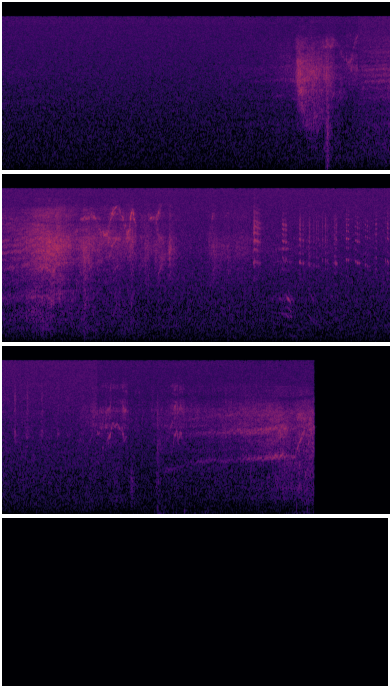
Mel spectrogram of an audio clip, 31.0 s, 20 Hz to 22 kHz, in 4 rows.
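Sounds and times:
toy buggy motor whining: 5.4 - 11.2, 12.7 - 15.6, 17.3 - 21.8.

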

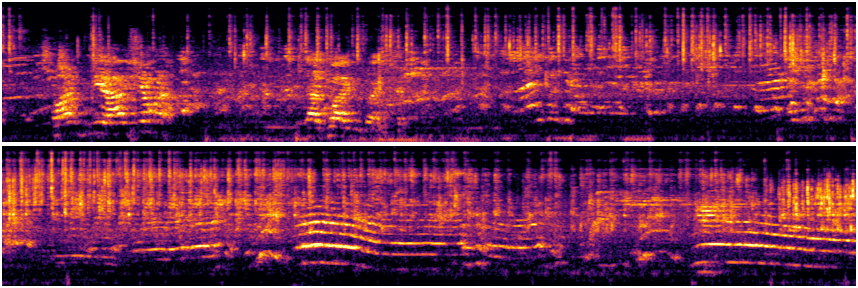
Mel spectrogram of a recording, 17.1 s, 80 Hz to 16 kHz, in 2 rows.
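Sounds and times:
seeds crackling in hot oil: 0.0 - 17.0.

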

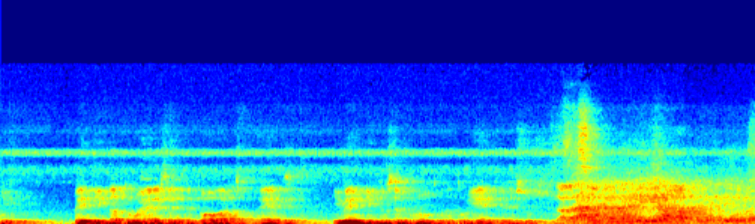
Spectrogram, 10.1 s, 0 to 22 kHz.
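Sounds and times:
man reciting prayer in monotone: 0.0 - 7.6.

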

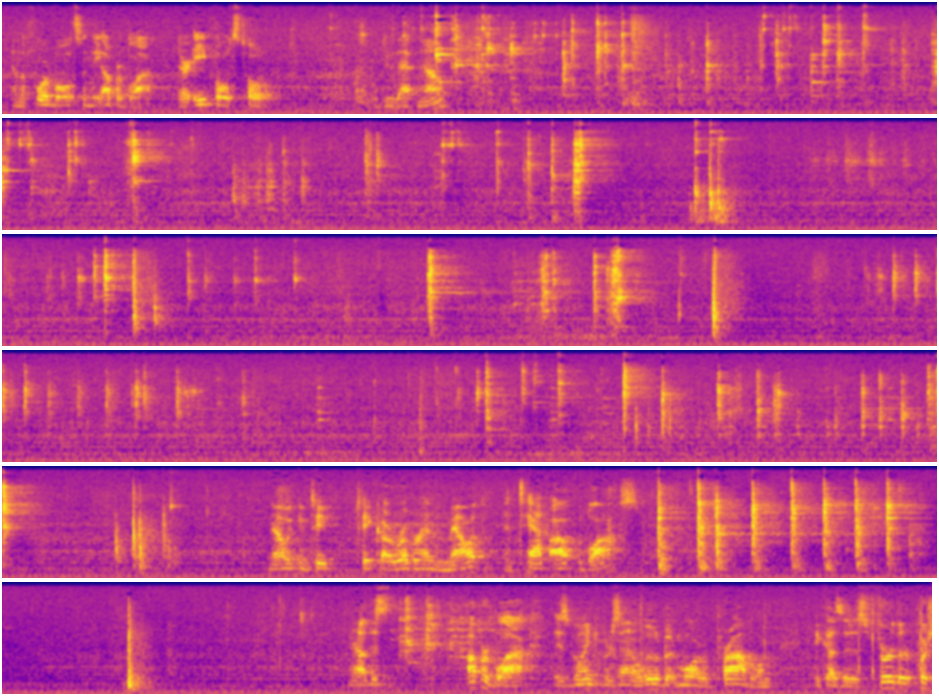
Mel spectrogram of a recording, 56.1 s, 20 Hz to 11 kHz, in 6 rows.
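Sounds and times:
wrenches clicking on steel bolts: 3.9 - 11.0, 23.0 - 26.0, 32.7 - 37.8.

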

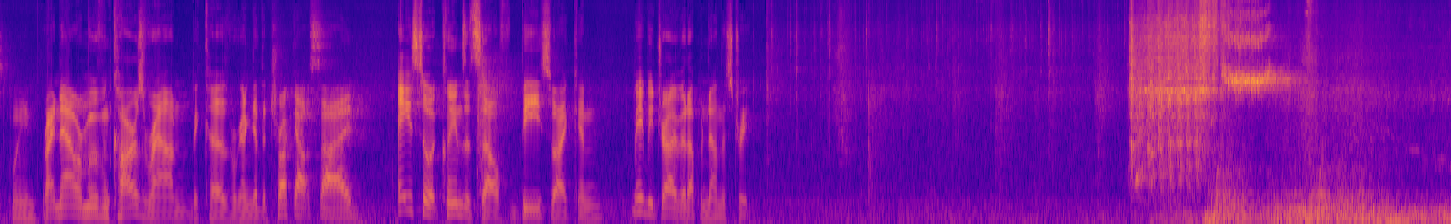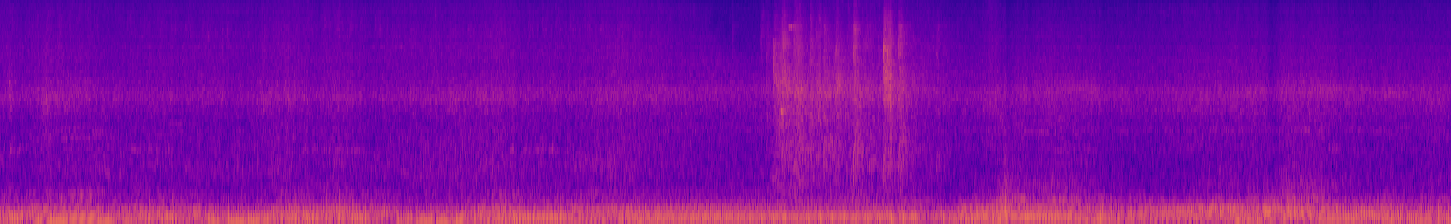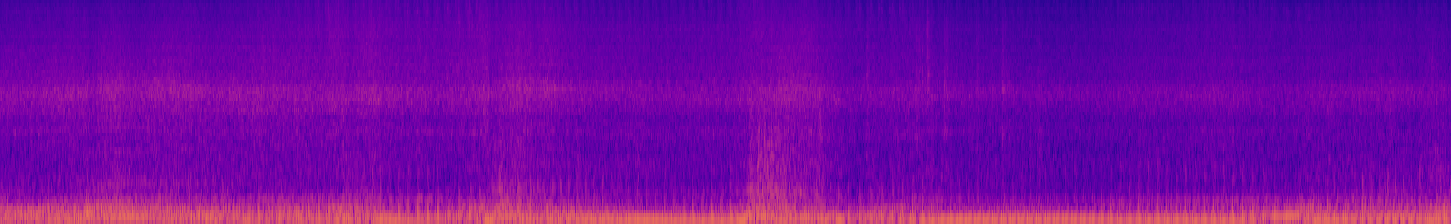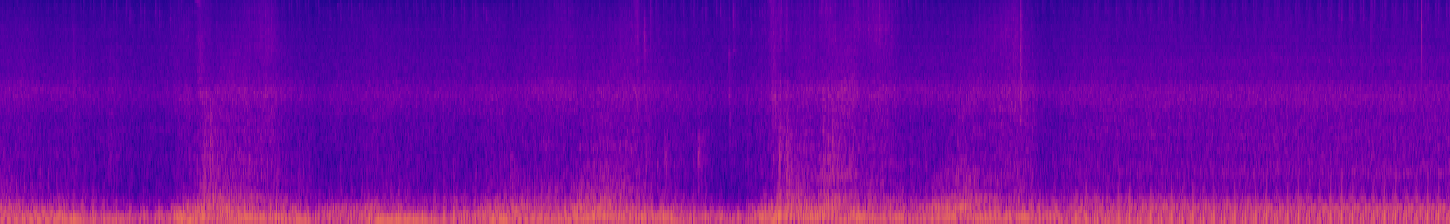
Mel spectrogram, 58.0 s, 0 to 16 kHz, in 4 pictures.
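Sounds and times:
loud engine revving: 11.3 - 23.0, 24.1 - 28.5, 29.1 - 35.2, 36.2 - 37.5, 41.6 - 44.2, 45.2 - 50.4, 51.0 - 58.0.

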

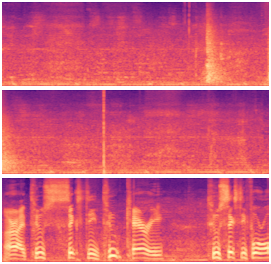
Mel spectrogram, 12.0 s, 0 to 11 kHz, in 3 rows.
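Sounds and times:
steady low hum: 0.0 - 11.2.

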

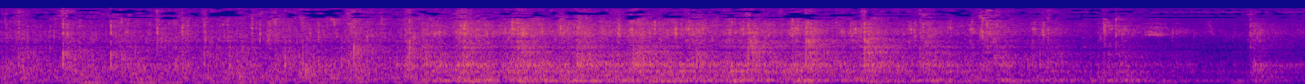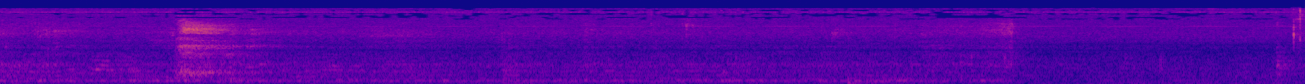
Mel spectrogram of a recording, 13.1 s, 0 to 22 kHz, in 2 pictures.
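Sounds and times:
people clapping: 0.0 - 5.9.

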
